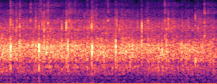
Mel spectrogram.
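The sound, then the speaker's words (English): Audience applause welcoming a presenter, a continuous patter of many hands with individual sharp claps popping out of the steady wash, with no talk over it. “Let's give Jesse a really big round of applause. Welcome her.”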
